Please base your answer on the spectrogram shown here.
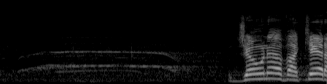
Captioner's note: audience cheering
